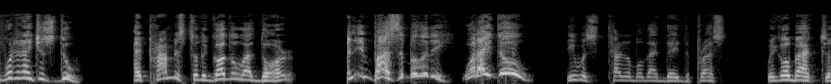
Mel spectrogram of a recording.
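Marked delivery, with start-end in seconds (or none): 0.0-5.3 put-on distraught boy. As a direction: lament it as if close to tears. Boy crying after the promise.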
